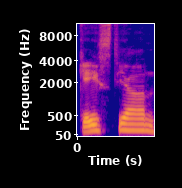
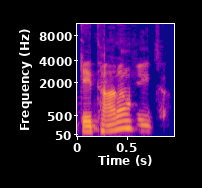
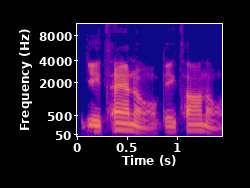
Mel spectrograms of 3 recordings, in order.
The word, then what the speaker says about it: Gaetano: diondras taking on uh gasteon pirello uh i i pronounced that first name wrong but oh well sorry what is it gaetano gaytano yeah let's go with that oh yeah easy gaitano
